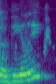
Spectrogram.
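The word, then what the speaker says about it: Odele: I tell you something I had to look up how you say it because it's actually in other language it's called it's called German it's it's odeli and it's I've been heard it called oh daily and so I went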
